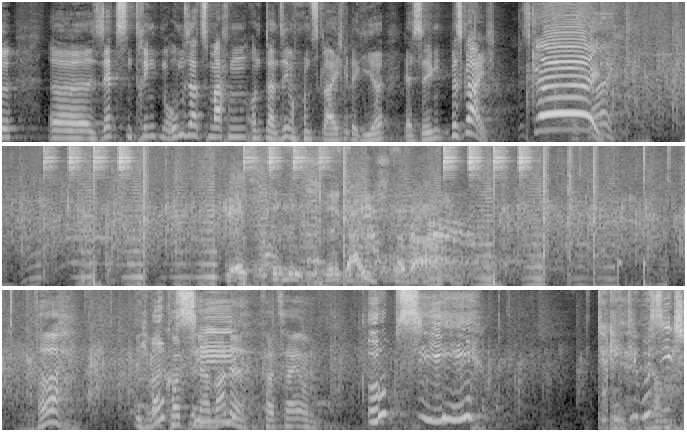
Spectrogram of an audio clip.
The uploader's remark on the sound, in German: Januar 2023 im Rahmen des SWR-Festivals in Mannheim aufgenommen.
